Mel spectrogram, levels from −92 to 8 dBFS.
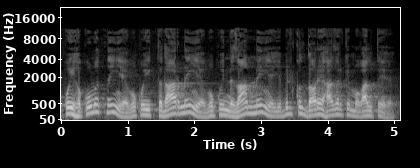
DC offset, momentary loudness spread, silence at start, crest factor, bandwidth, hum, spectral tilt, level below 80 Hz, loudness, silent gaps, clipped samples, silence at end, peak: under 0.1%; 6 LU; 0 s; 14 dB; 11.5 kHz; none; -8 dB/octave; -62 dBFS; -23 LUFS; none; under 0.1%; 0.1 s; -8 dBFS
